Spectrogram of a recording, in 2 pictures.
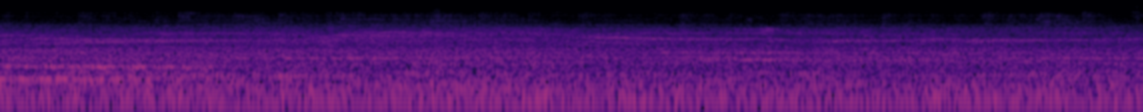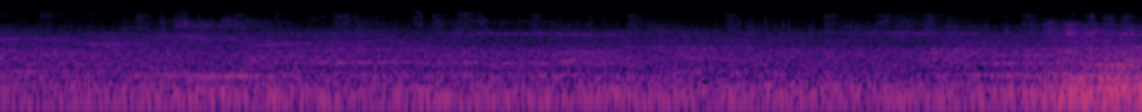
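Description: A stadium crowd chants and sings steadily, echoing in a large open arena.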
